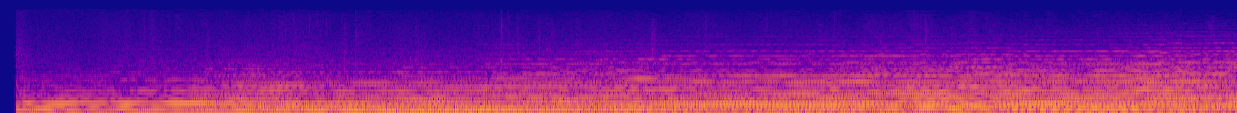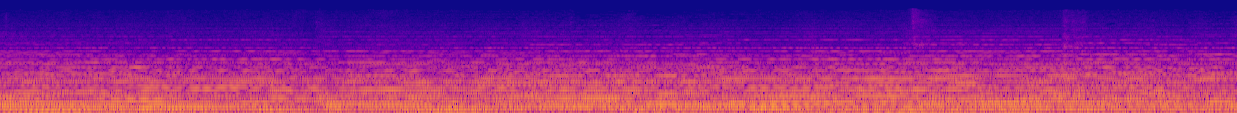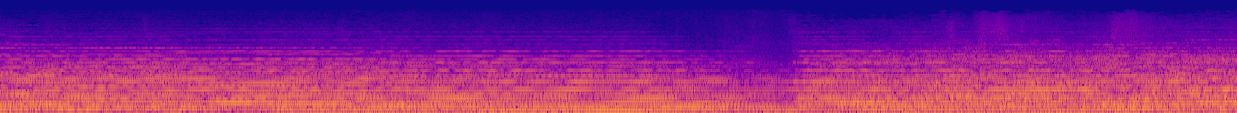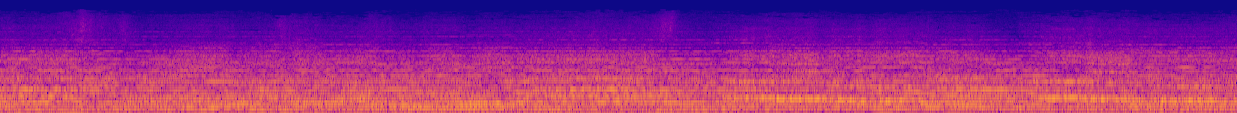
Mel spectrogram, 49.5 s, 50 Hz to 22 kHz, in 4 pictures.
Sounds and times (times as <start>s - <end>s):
Keyboard (musical): 0.2s - 49.4s.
